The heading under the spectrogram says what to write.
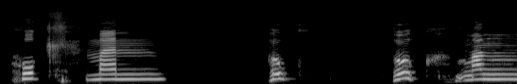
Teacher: Jangan membuatnya terlalu panjang ee nun sukun izharnya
